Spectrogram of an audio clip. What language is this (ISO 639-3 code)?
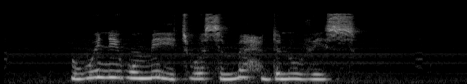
kab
